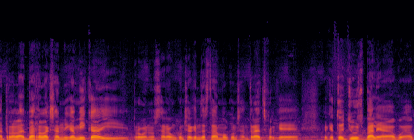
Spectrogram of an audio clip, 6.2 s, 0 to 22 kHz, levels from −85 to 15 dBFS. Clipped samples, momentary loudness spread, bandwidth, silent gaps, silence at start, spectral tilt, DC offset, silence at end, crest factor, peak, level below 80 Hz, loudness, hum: under 0.1%; 9 LU; 15 kHz; none; 0 s; -6 dB/octave; under 0.1%; 0 s; 18 dB; 0 dBFS; -42 dBFS; -19 LUFS; none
